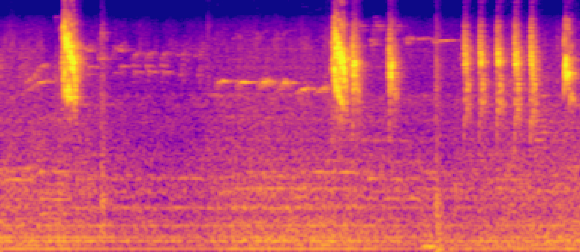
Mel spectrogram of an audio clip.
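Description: Red siskin giving bright, high twittering bursts, then a quick series of six short chirps about a fifth of a second apart, over a faint low hum.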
